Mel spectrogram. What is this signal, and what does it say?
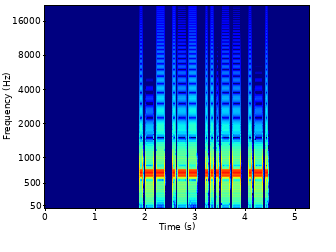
Morse code, heard as a keyed tone, about 22 wpm, 700 Hz. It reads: WW3R
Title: USA Call Signs - 4 Characters - Repeated 2x - 22wpm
